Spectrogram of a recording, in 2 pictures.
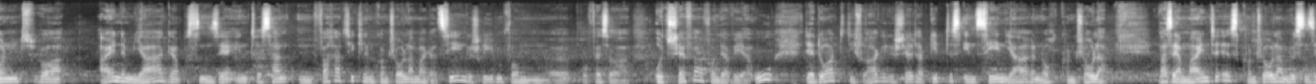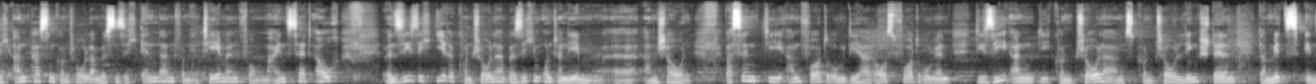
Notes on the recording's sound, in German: Im Interview auf dem Congress der Controller 2019.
